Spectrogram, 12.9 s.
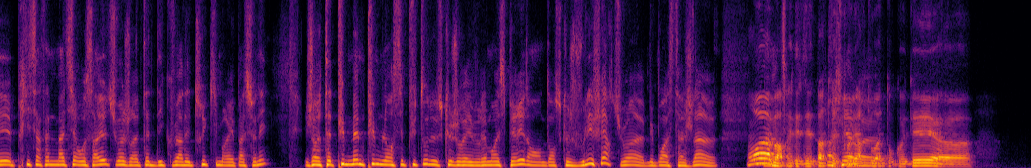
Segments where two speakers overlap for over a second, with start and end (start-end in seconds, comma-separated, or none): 9.6-11.1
